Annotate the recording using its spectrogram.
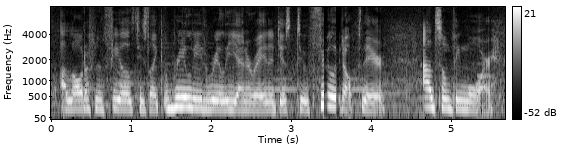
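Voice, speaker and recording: Over music in the background, a woman with a Swedish accent talks at a medium pitch with ordinary pitch variation. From Sweden. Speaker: vlogger. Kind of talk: casual commentary.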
